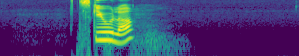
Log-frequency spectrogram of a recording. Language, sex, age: Swedish, female, 26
